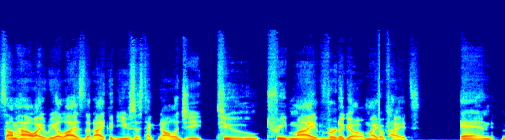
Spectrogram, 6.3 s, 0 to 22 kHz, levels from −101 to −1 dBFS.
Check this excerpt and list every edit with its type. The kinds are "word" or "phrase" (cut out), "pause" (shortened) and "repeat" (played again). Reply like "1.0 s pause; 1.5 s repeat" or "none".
2.6 s pause; 4.7 s word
